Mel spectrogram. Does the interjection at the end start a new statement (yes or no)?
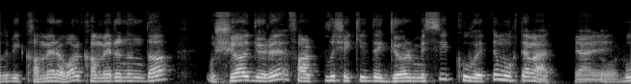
no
